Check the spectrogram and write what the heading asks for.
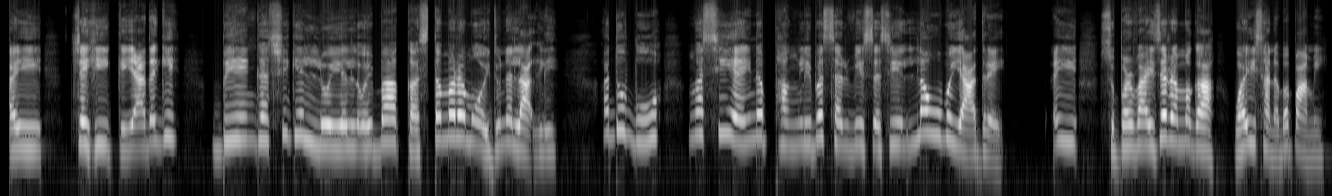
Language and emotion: Manipuri, angry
